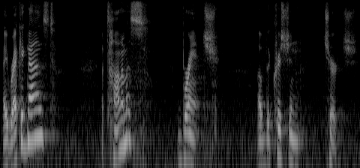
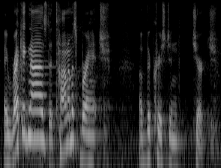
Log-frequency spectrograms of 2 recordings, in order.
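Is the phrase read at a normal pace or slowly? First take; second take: slowly; normal. First: The phrase is read slowly and deliberately. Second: The phrase is read at a normal pace.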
